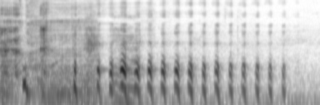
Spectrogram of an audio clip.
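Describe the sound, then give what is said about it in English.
A voice imitates the engine of an ekranoplan, a ground effect vehicle, starting up: a rough, gravelly rumble that breaks into about fifteen steady, throaty chugs, each fading in loudness as the rhythm continues. “Is when you turn the plane on, you hear this loud just...”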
